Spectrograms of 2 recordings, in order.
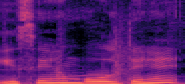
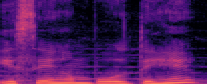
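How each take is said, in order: The two takes are said the same way.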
